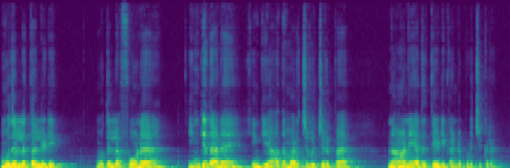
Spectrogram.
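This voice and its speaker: A woman voicing an angry, suspicious middle-aged mother who shouts and accuses her daughter in a told story. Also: medium pitch, normal speed, close to an everyday voice. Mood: angry scolding. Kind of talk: storytelling dialogue. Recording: echoey room.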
